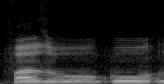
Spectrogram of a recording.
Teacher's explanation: zu sama ku sama-sama panjang dua ketukan atau dua harokat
